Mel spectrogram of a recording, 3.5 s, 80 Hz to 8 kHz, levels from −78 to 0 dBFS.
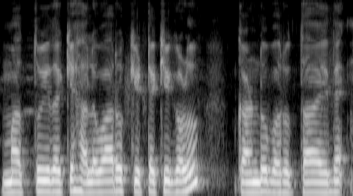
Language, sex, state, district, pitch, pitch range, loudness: Kannada, male, Karnataka, Bidar, 155 Hz, 150-160 Hz, -12 LUFS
